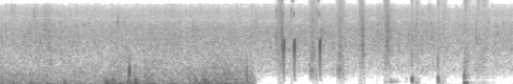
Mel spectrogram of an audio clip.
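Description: Rain falls in the video game Dinkum as a steady broadband hiss, followed by a quieter stretch of scattered droplet taps and soft ticks.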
